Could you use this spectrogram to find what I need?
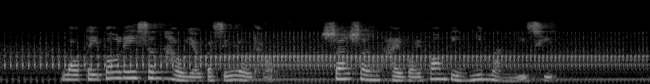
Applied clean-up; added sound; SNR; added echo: none; Mechanisms; 6 dB; reverberation time 0.6 s.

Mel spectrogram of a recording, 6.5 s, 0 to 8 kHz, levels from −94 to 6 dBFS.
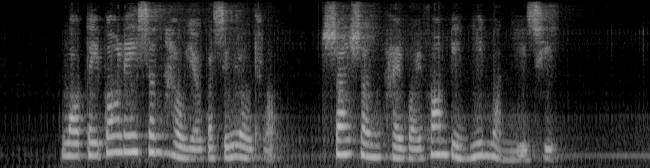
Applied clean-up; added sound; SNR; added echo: neural separator model SepFormer DNS4.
